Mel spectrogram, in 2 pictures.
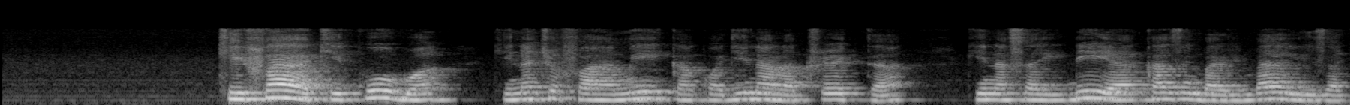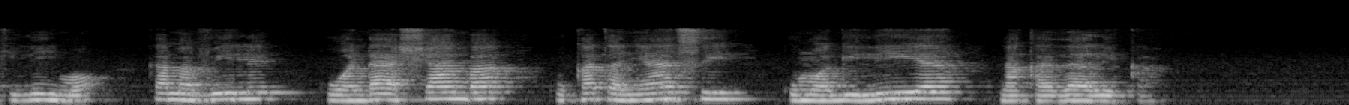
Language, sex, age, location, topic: Swahili, female, 18-24, Dar es Salaam, agriculture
